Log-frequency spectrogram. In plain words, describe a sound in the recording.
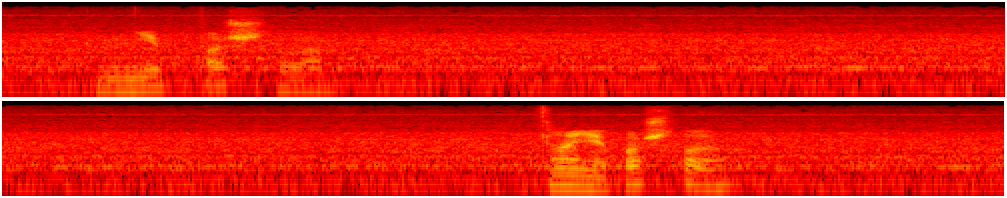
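A man speaks briefly and calmly close by.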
